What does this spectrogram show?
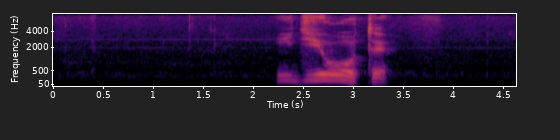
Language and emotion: Russian, angry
